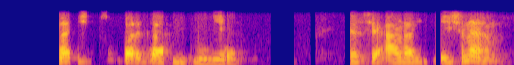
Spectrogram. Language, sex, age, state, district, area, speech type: Kashmiri, male, 30-45, Jammu and Kashmir, Anantnag, rural, conversation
